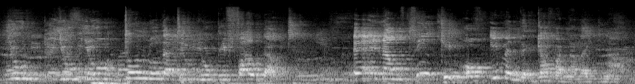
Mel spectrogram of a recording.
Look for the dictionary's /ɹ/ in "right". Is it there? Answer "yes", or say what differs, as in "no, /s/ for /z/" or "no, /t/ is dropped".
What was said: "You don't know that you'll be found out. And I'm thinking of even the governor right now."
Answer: no, /l/ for /ɹ/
